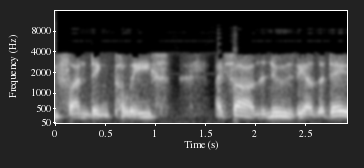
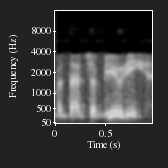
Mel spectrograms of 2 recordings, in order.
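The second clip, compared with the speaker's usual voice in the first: plainly sarcastic, mocking tone. Speaker criticizing a plan to send experts to violent calls, sarcastic. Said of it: "I'm being sarcastic here".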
